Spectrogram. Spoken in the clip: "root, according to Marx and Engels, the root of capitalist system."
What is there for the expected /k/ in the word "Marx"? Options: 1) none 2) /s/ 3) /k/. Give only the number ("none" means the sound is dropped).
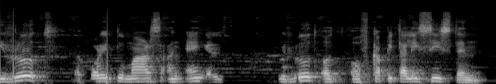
1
